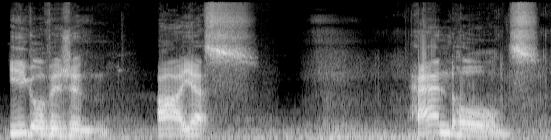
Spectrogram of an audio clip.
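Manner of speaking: normal talking voice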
